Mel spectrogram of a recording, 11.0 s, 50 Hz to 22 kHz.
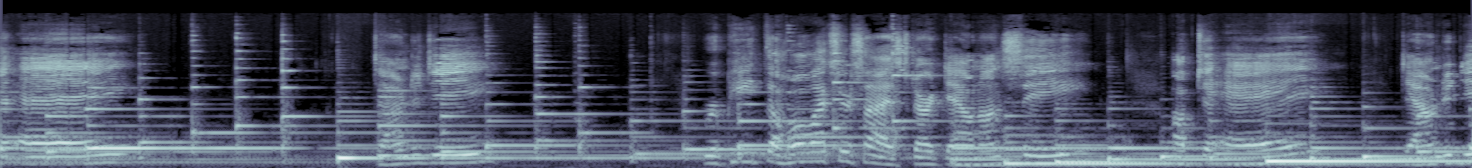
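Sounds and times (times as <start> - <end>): harp notes plucked: 0.0 - 11.0.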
